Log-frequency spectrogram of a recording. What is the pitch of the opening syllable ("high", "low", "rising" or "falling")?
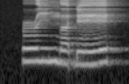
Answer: high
